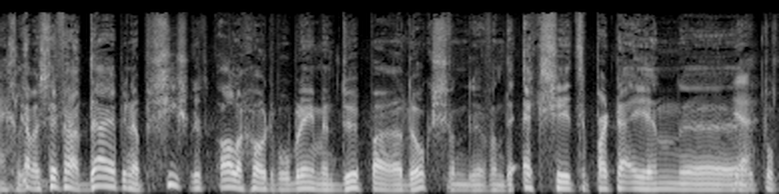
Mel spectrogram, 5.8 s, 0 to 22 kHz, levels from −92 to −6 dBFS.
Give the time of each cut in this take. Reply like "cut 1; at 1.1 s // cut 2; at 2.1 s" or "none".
cut 1; at 1.4 s // cut 2; at 3.3 s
